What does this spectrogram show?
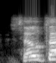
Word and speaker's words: Ceuta: Okay, I got my contact with Ceuta and Melilla. Wait, well, that's how you pronounce it, by the way.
